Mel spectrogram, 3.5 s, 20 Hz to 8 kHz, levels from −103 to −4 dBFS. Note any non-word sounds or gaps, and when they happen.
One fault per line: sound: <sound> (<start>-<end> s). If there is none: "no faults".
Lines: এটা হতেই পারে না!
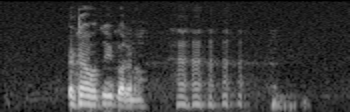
sound: laugh (1.7-2.5 s)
